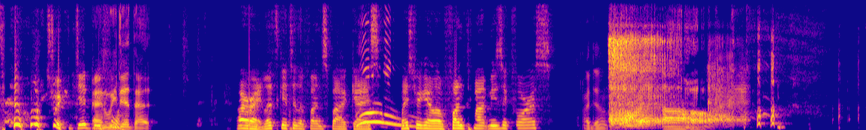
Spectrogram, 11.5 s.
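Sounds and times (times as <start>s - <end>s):
laughter: 0.0s - 1.9s, 8.9s - 11.5s
speech: 0.2s - 2.1s, 3.2s - 9.8s
fart sound effect from a soundboard button: 8.1s - 10.0s.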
